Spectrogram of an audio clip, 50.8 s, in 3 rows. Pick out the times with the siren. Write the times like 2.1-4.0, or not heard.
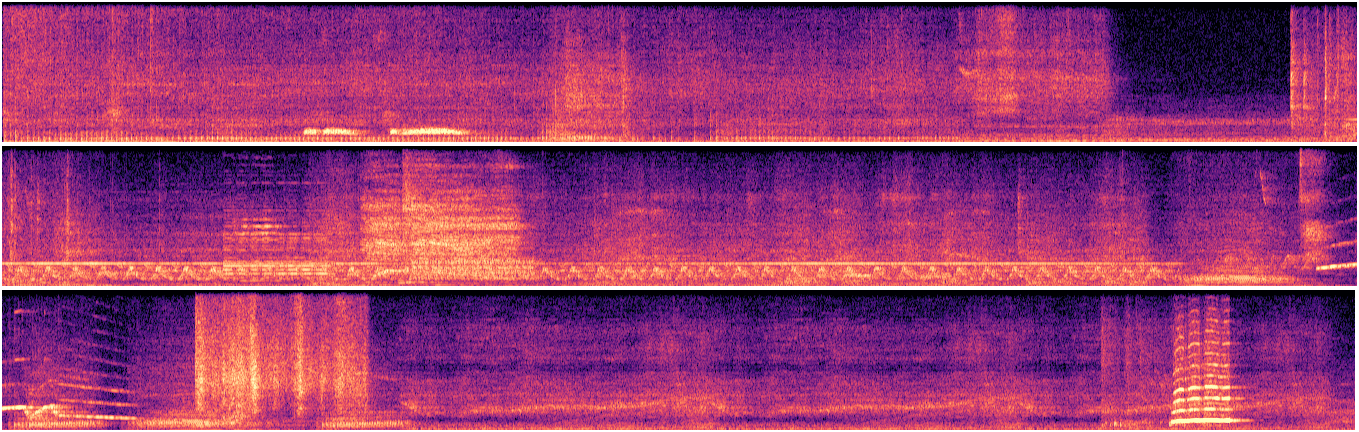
16.7-35.5.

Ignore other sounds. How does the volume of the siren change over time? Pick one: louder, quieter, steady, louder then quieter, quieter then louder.
steady.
